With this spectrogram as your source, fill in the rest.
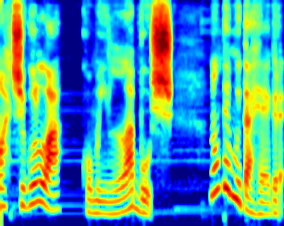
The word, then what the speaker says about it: bouche: E a boca, la bouche. Aqui, o OU tem aquele som de U do português. E o che soa como o nosso che de chapéu. Vamos lá? La bouche.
